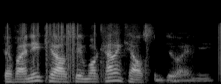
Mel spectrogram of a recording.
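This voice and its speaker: A host in his seventies runs a casual call-in chat, folksy, rambling and emphatic. He's animated and talks fast in a medium-pitched voice that is creaky, bright and forceful, on muffled lo-fi audio with faint noise.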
